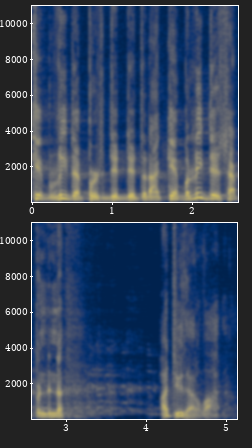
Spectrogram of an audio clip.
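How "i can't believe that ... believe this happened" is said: put-on mumbling, muttered under breath. Acting out own habit of complaining: imitating mumbling under breath. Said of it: "I'm just mumbling under my breath".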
